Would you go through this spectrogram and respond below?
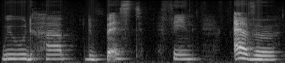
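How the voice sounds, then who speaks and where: A woman's voice: a little high, flat delivery, very slow, a little mellow. A woman with a girlish voice hosting a fan video, chatting nervously and enthusiastically, with frequent giggles. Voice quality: girlish, childlike voice. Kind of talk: casual fan commentary.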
